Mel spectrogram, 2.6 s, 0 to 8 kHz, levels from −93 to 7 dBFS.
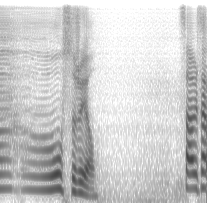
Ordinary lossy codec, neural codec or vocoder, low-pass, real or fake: none; codec, 16 kHz, about 1 kbps, DyCAST, with the encoder's durations; 7.2 kHz; fake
